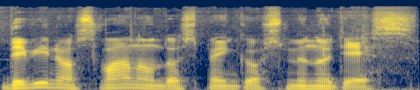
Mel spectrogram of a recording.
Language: Lithuanian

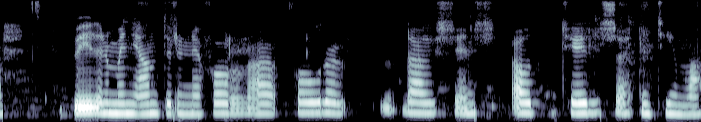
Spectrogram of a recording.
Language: Icelandic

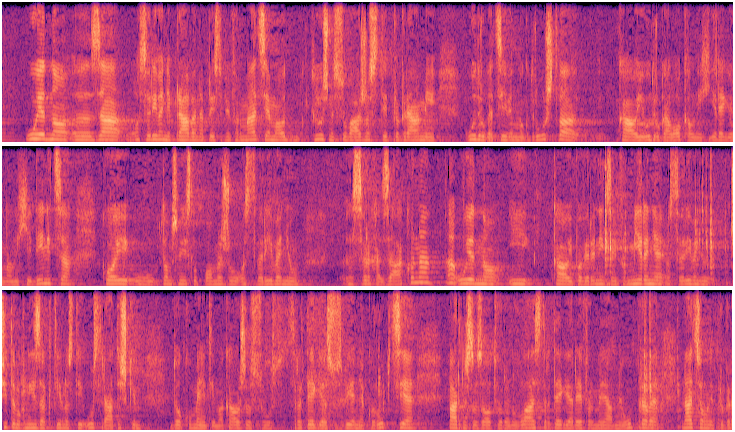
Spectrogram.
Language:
Croatian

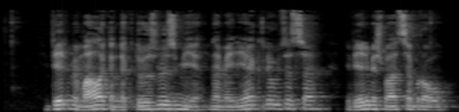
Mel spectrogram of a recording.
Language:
Belarusian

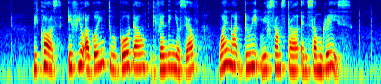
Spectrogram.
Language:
English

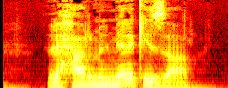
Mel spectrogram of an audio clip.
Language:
Kabyle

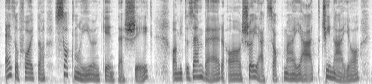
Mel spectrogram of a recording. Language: Hungarian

